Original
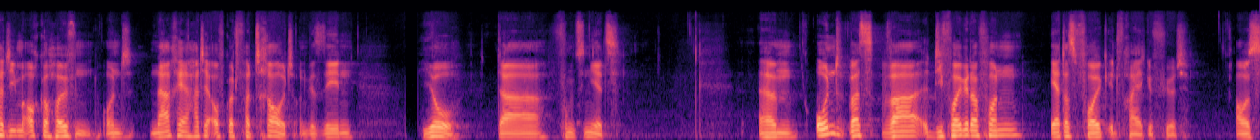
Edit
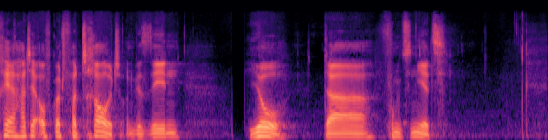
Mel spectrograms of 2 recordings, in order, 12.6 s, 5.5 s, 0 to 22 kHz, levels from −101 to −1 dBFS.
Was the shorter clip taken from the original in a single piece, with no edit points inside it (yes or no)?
yes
